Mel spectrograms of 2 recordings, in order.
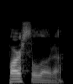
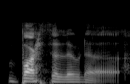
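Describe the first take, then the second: First: It is said in the speaker's plain accent. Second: It is said in a put-on Spanish accent.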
